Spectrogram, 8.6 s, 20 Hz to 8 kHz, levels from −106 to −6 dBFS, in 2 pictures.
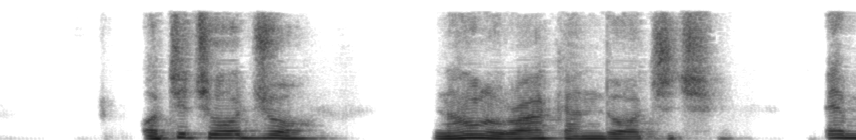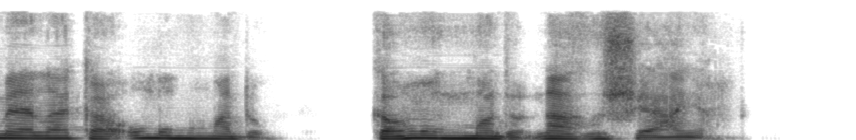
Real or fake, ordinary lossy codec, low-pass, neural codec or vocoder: fake; none; none; codec, 16 kHz, 1.1 kbps, Voila-Tokenizer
